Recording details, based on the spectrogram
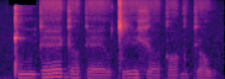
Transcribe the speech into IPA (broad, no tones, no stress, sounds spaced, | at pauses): ǃ ũː k ɛː ɡʲ ʌː k ɛː u̯ ǀ ɪː xʲ ʌː k ɒ ɡ u kʲ ɒ w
